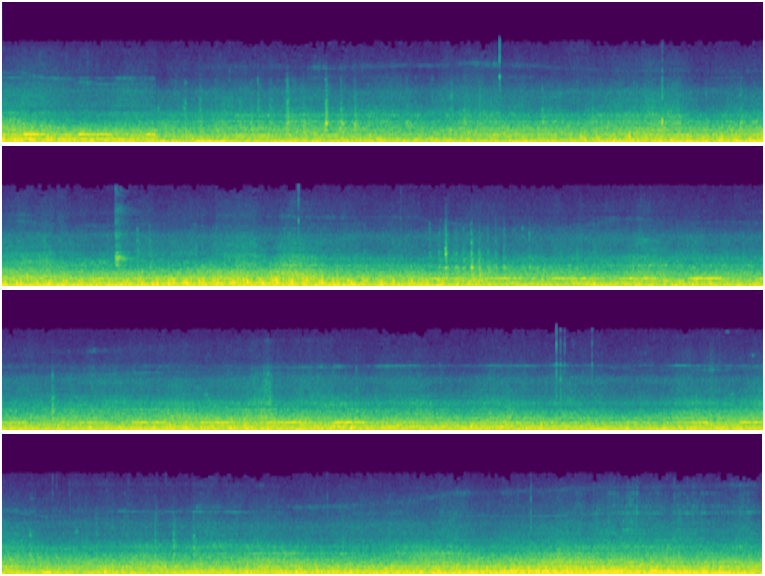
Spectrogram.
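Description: Shantui crawler bulldozer's diesel engine running steadily under load as it pushes soil, with a strong low drone and the clatter of its steel tracks.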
